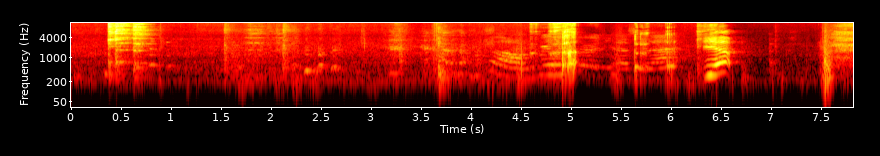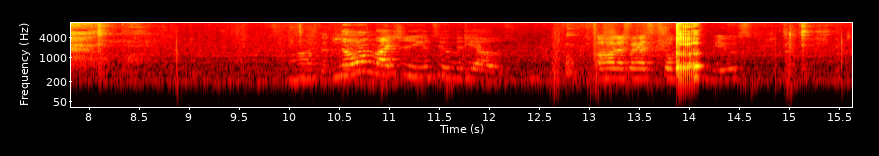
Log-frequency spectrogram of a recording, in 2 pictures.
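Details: Child doing deliberate, loud, voiced burps between bits of talk, with kitchen clatter in the background; burping.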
